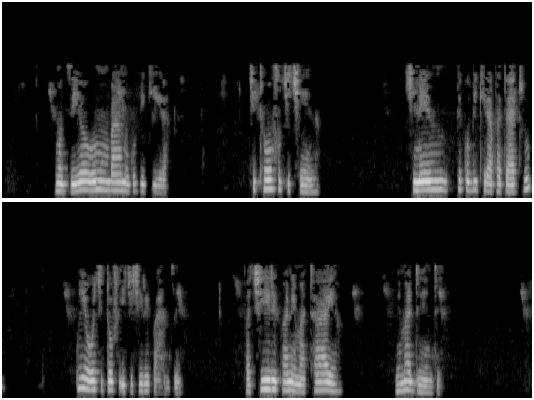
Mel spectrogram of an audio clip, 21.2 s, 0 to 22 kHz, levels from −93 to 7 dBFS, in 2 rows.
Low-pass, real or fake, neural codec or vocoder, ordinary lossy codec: 7.2 kHz; real; none; MP3, 24 kbps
